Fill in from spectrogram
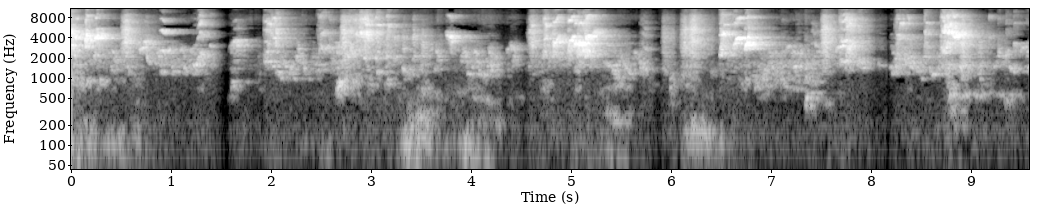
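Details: Breeding pair of lovebirds calling continuously in a dense, shrill chatter of squawks and chirps, bursts rising and falling every second or so with hardly a pause, all high-pitched and harsh.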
